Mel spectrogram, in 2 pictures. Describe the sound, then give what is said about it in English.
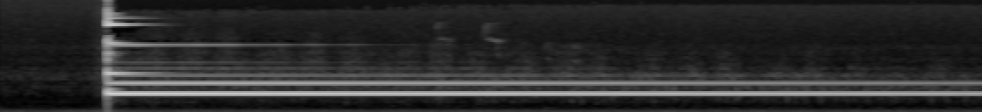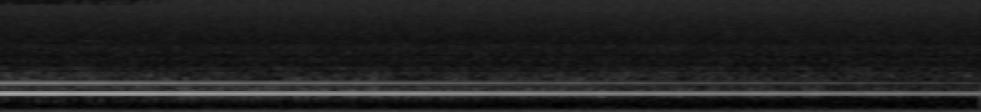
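A single bell is struck once, sharp at first, then rings out as a long, pure, sustained tone that slowly fades over several seconds, heard alone with no voices. “Notice how you respond as you focus on the bell, and notice when the bell stops ringing, when you no longer hear the sound anymore.”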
